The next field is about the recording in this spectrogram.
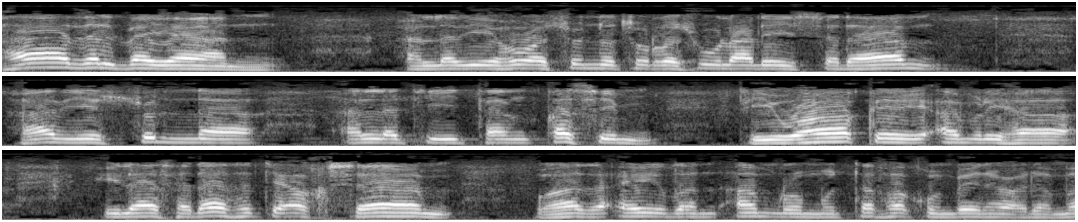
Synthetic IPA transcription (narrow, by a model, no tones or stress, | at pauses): haːðalbajaːn | ʔalːaðiːhʊwasʊnːarˤːɑsuːlʕalejhɪsːalaːm | haːðɪhɪsːʊnːa | ʔalːat̪iːt̪anqɑsɪm | fiːwɑːqɪʕʔamɾɪɦaːʔɪlaːθalaːθaʔɑqsaːm | wɪhaːðaʔɑjðˤɑnʔamɾˤmʊt̪ːafɑqbeːnalʕʊlamaː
